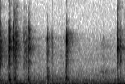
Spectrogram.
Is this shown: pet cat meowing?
no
